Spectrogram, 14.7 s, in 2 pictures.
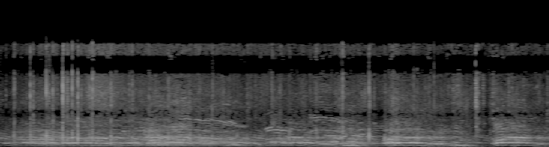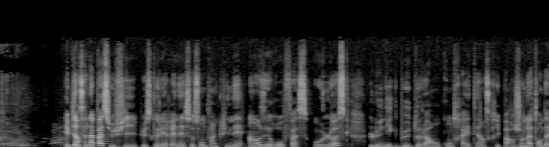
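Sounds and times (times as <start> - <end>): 
football fans chanting greeting team bus: 0.0 - 8.3
speech: 8.2 - 14.6.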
